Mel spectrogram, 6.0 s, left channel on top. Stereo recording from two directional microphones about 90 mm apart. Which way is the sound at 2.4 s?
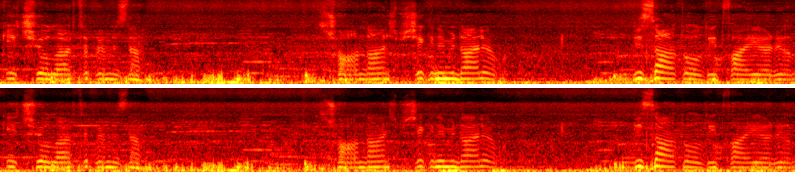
35° left (ahead or behind).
